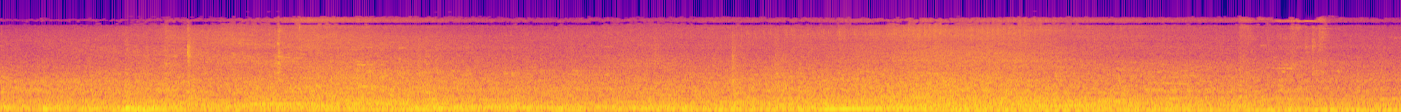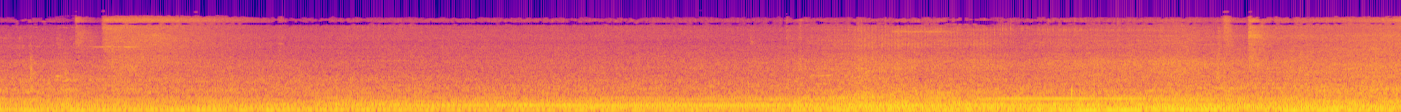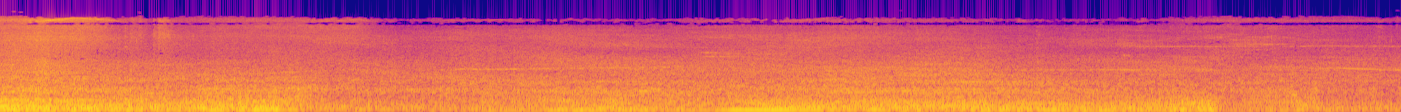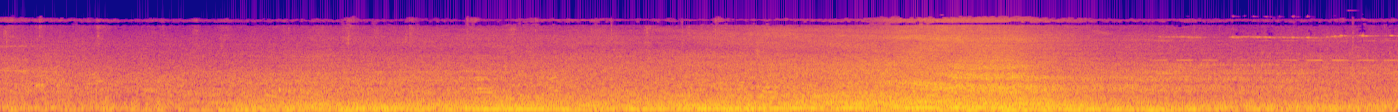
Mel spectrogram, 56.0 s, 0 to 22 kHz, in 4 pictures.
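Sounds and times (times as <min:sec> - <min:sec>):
lorry diesel engine: 0:00.0 - 0:53.5
road traffic: 0:00.0 - 0:56.0.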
